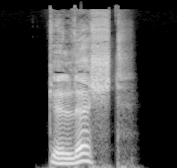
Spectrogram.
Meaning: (verb) past participle of löschen; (adjective) 1. deleted, erased, blanked 2. extinguished, quenched
- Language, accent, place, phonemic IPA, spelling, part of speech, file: German, Germany, Berlin, /ɡəˈlœʃt/, gelöscht, verb / adjective, De-gelöscht.ogg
